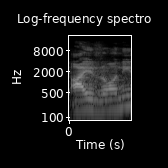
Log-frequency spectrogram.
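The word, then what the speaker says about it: irony: आयरनी तो हम लोग इसलिए बोल देते हैं ताकि स्पेलिंग याद रह जाए, जबकि इसकी जो राइट प्रोनाउंसिएशन है वो है आयरनी।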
